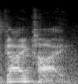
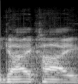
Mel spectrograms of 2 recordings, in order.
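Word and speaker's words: Gaikai: I said it right his guy K sounds like conjunctivitis or some kind of infection you would catch whatever anyway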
